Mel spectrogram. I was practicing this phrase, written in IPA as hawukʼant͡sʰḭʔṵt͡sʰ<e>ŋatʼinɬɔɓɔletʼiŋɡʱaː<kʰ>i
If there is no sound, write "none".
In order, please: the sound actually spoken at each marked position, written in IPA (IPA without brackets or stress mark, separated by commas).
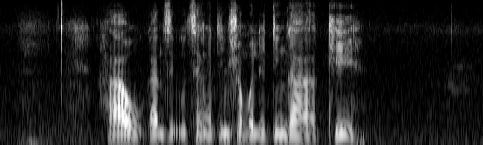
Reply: ɛ, kʰ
